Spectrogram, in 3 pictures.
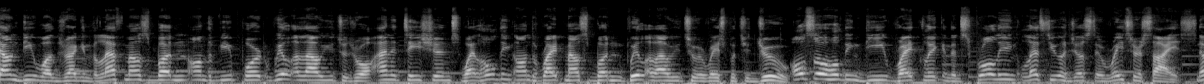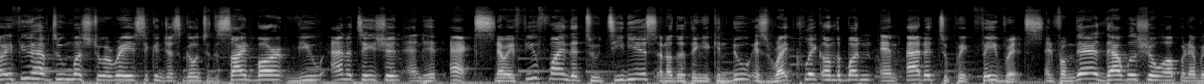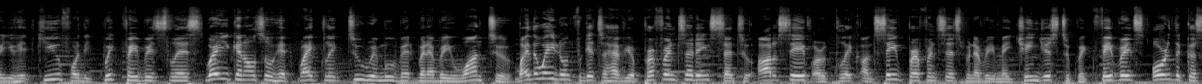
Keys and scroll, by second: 7.2 d, 26.1 q, 26.8 Escape, 27.8 q.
